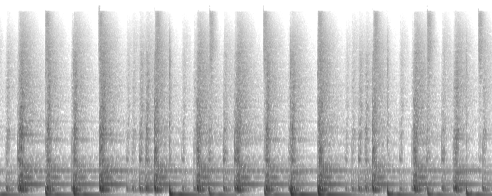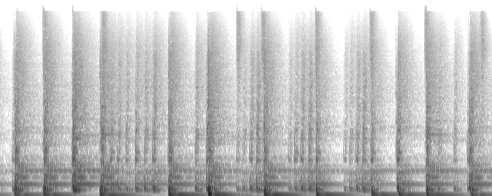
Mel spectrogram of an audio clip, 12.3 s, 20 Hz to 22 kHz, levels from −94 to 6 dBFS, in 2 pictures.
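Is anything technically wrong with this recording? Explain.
No, nothing is technically wrong with this music audio.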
